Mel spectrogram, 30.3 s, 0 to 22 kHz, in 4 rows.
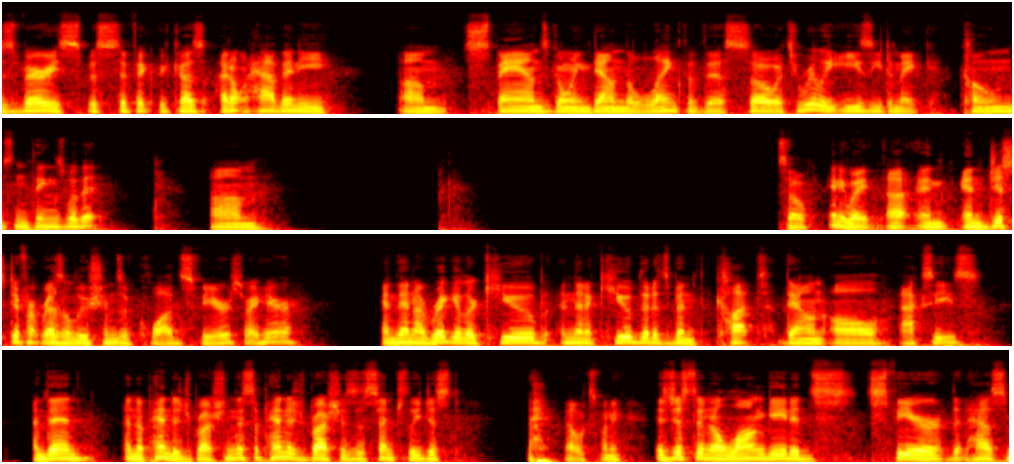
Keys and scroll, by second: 10.3 ctrl+z.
